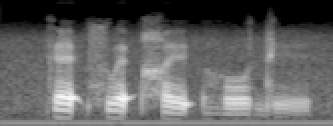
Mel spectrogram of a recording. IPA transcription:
k ɛ˦ ʔ sʷ ɛ˦ ʔ χ ɪː˧ ʔ ɦ o˧ d ɪ˨

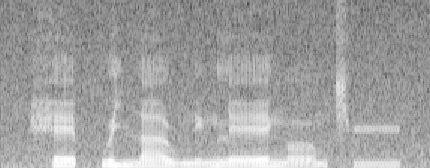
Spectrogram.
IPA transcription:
h ɛː˧ p̚ kʷ ɐ˥ j n̪ aː˨ w n̪ ɪ˨˥ ŋ l ɛː˨˥ ŋ ɔː˨˩ m t͡sʰ yː˧

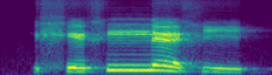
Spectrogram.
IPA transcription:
xʲ ɛ̃ x nː ɛ x i

